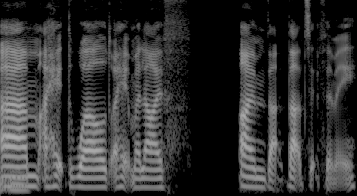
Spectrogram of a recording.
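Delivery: ordinary delivery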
